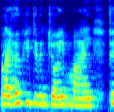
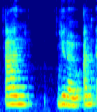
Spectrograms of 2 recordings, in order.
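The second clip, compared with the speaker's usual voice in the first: ordinary talk, nothing marked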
